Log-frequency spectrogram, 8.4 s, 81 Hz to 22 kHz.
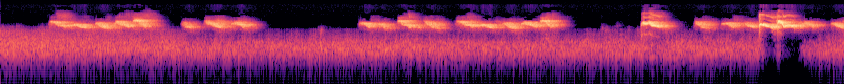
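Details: Caged Malaysian Oriental white-eye in minor moult, singing on 31 July 2023. Quieter strings of high, twittering chirps come in short bursts over a constant low hiss, with a sharper accented note near the end.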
